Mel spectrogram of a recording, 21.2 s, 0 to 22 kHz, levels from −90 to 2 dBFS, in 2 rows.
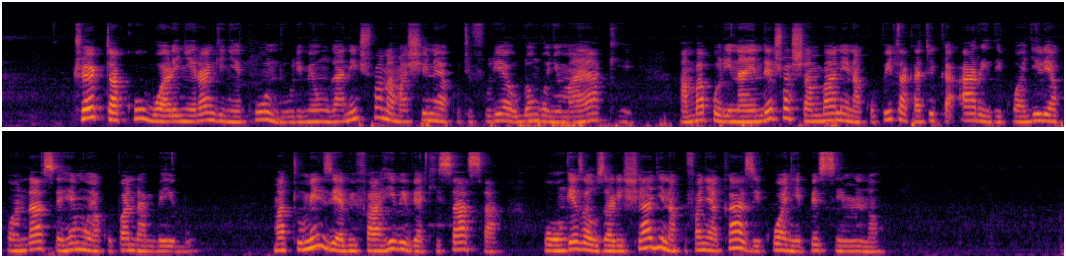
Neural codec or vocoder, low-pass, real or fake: none; 10.8 kHz; real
